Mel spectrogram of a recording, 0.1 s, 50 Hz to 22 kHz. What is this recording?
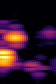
Instrument samples > Percussion
Organic-Water Snap 1
Botanical, Snap, Organic, EDM, Glitch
